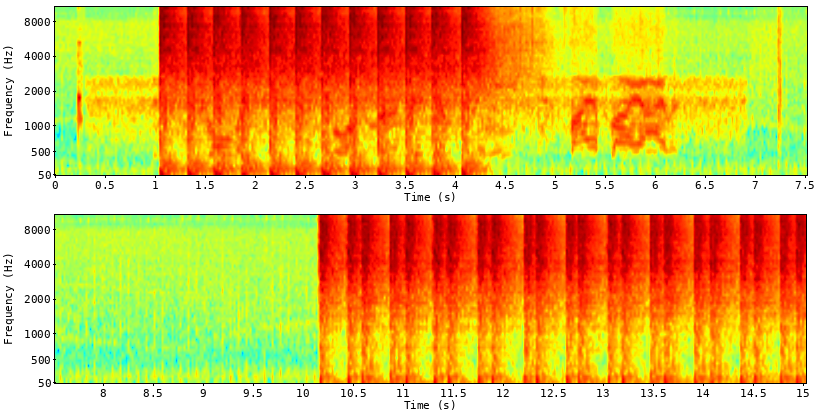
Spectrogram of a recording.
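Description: An automatic gun fires rapid, loud bursts in an echoing hall.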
